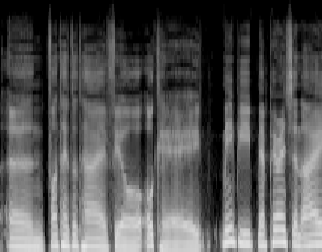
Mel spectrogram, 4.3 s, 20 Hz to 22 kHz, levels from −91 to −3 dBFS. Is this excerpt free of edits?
yes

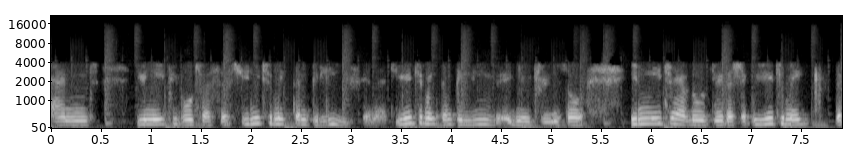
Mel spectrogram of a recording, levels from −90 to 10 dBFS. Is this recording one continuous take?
yes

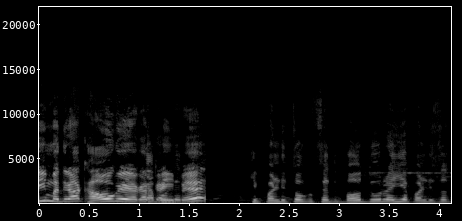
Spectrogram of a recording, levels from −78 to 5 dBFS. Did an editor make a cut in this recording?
yes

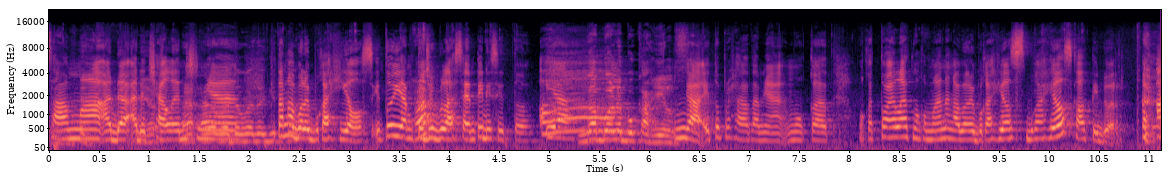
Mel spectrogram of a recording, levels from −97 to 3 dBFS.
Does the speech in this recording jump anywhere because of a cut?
no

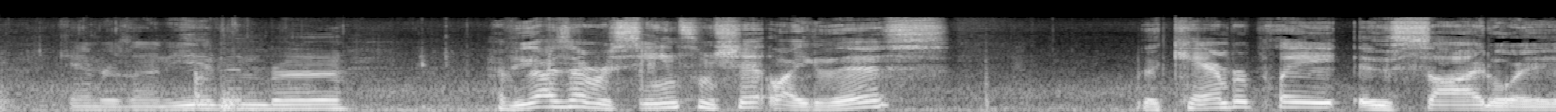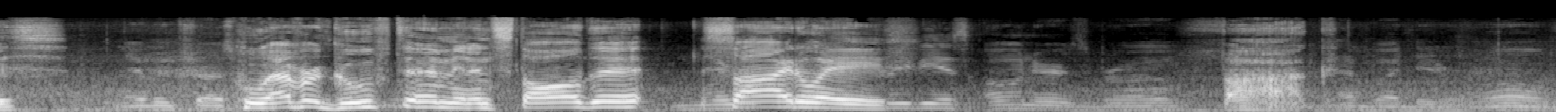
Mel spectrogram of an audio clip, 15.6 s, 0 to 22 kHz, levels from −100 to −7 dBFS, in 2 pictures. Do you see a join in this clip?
no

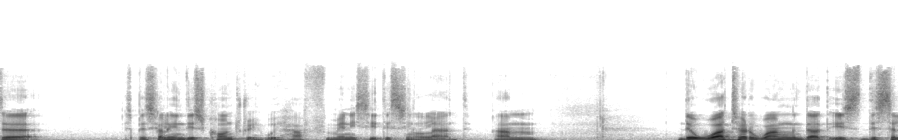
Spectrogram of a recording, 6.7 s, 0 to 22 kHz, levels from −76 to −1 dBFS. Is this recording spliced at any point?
no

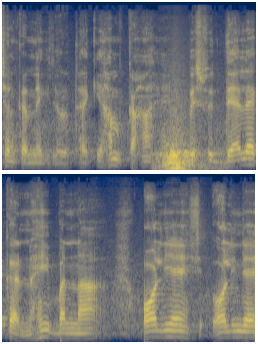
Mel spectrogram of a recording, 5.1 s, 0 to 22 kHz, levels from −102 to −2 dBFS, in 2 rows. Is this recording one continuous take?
no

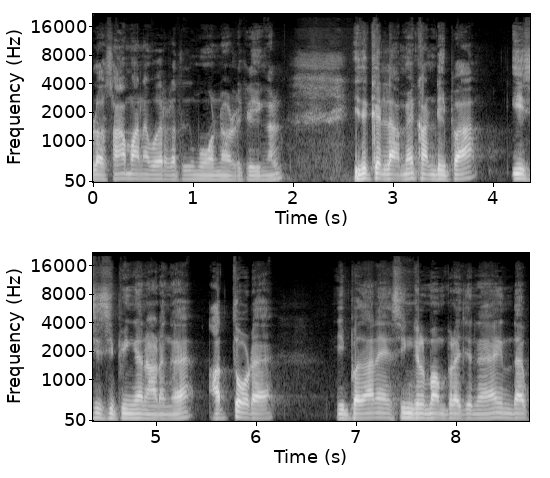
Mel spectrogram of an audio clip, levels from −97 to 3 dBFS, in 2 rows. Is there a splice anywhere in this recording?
no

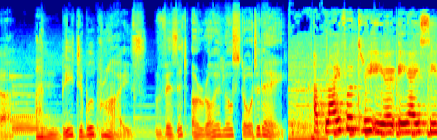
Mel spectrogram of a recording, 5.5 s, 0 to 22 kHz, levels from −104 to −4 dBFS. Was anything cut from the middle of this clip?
no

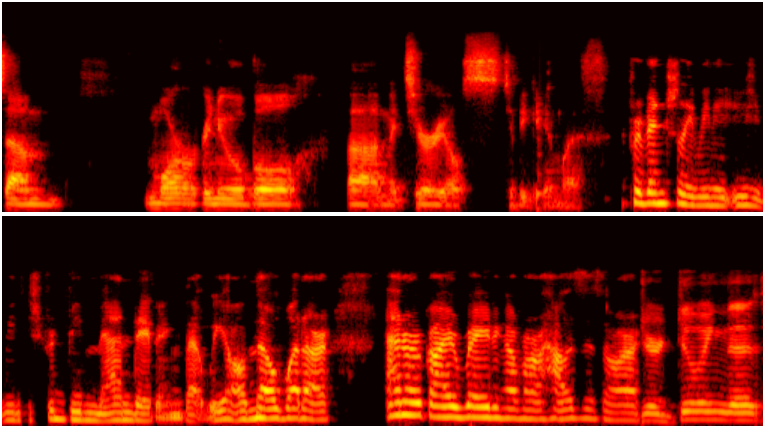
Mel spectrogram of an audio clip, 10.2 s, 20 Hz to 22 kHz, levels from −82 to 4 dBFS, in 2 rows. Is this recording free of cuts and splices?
no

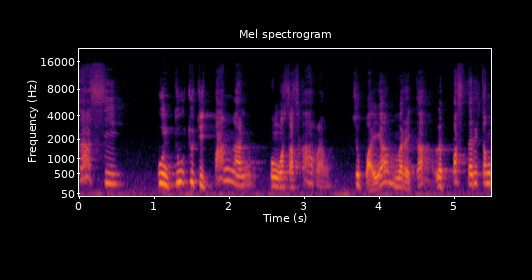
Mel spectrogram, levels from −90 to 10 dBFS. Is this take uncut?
yes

